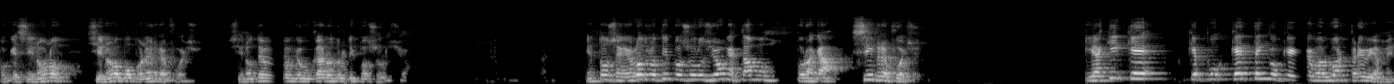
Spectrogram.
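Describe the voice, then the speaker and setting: A man's high, bright and sharp voice with very wide pitch swings, a moderate pace and long, frequent pauses. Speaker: civil engineering lecturer. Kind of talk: lecture. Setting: webinar. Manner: halting with repetitions.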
